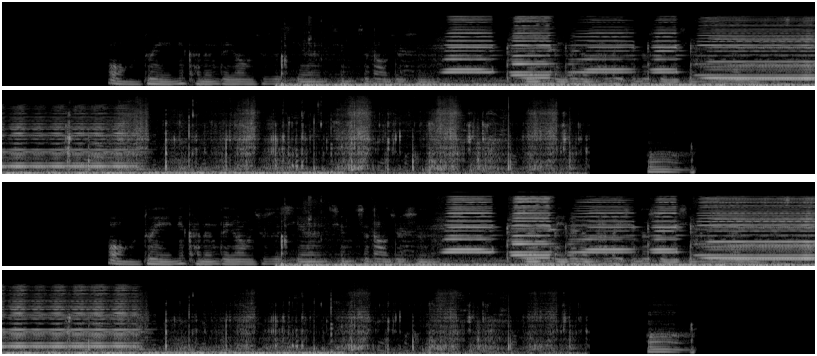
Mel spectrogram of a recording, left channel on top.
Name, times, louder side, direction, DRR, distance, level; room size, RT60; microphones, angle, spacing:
voice 1, 1.1-4.4 5.2-8.0 14.6-15.1, right 1 dB, 80° right, 2.3 m, -40 dB
sound 1, 2.7-11.5, right 2 dB, 20° right, 1.6 m, -30 dB
Chewing mastication, 8.0-14.0, left 4 dB, 85° left, 1.7 m, -39 dB
voice 2, 8.8-11.6 11.9-13.8, left 1 dB, 10° left, 6.4 m, -53 dB
head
